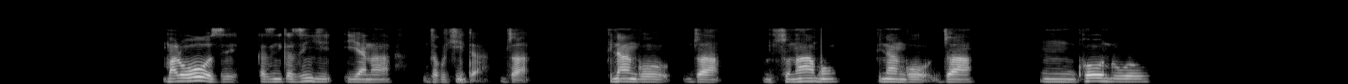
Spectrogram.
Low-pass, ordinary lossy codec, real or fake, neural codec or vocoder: 5.4 kHz; AAC, 48 kbps; fake; codec, 24 kHz, 3.1 kbps, DualCodec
